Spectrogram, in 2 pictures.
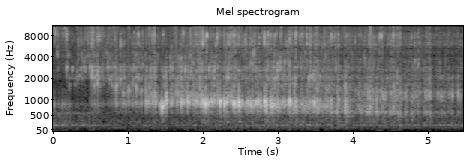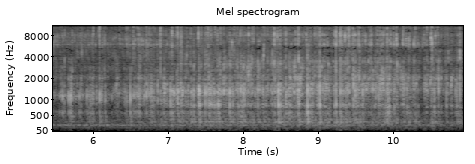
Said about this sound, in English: And So my wife grabbed a recently cleaned mug and lovingly began to pour the black gold into the cup.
